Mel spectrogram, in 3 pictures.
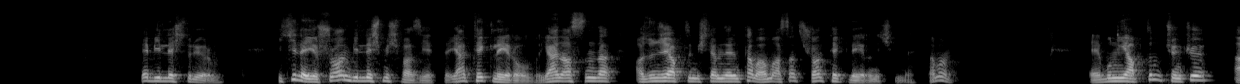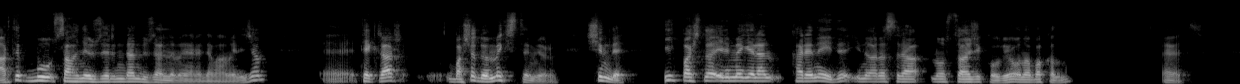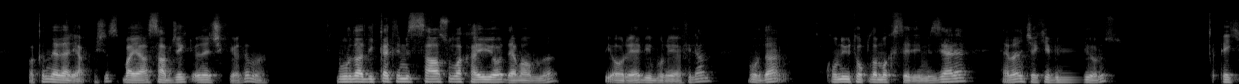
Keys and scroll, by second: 0.6 ctrl+e.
